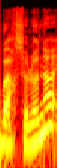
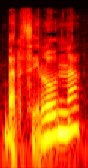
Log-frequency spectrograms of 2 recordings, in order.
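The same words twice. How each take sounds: First: The name is said with a French pronunciation. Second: The name is said with a Spanish pronunciation. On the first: The speaker calls it wrong. "là, je vous les prononce à la française" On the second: The speaker calls it right. "Ça devrait être"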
